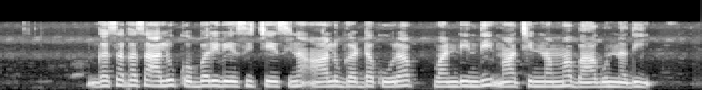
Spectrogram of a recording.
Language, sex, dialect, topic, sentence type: Telugu, female, Telangana, agriculture, statement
